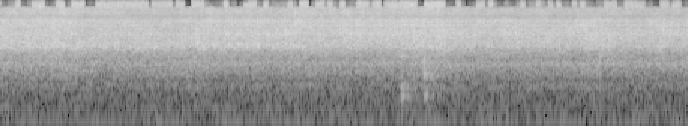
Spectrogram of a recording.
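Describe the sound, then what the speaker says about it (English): Beef browning in a pan for stroganoff, a constant close sizzle and hiss of frying meat with a faint tap or two from a utensil and no talk. "My meat here browned beautifully."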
